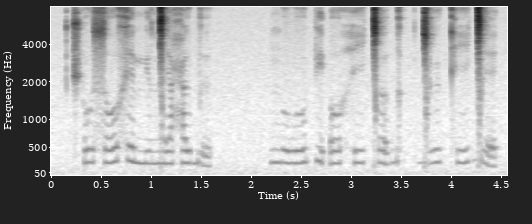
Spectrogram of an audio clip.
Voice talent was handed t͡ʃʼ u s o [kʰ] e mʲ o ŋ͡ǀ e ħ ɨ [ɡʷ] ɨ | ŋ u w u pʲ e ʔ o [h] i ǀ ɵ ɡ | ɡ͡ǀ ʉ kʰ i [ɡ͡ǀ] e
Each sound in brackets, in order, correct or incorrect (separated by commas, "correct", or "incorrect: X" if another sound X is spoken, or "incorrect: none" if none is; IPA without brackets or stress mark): incorrect: x, incorrect: b, correct, correct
